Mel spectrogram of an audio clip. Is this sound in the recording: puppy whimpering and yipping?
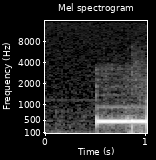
no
